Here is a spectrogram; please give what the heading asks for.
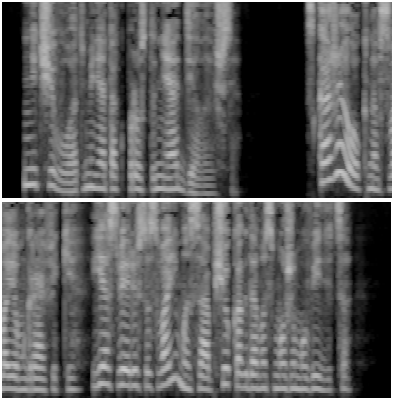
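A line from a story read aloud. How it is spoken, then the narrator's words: Calm reply. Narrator (Russian): спокойно ответила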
